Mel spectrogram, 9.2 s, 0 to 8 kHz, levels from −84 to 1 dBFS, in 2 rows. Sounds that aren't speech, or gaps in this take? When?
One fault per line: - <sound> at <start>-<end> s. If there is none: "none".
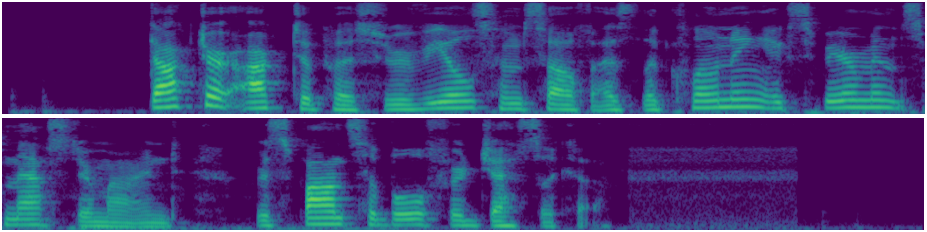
none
